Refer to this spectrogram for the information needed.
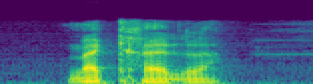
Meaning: madam (keeper of a brothel), female pimp
- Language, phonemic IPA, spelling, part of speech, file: French, /ma.kʁɛl/, maquerelle, noun, Fr-maquerelle.ogg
